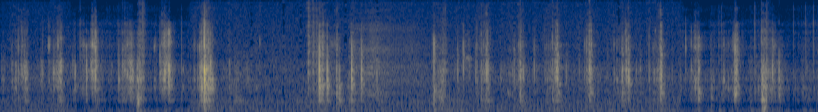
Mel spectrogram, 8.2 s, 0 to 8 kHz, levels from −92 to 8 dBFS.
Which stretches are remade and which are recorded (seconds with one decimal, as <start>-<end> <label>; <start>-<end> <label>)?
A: 0.0-0.7 recorded; 0.7-1.9 remade; 1.9-6.8 recorded; 6.8-8.2 remade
